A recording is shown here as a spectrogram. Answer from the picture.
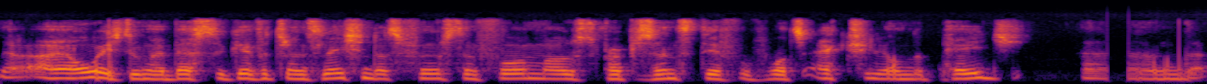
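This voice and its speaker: The speaker uses a fairly even intonation with a Dutch accent. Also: man. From Netherlands. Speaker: martial arts instructor and translator. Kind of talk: casual interview chat. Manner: halting, repeats words.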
